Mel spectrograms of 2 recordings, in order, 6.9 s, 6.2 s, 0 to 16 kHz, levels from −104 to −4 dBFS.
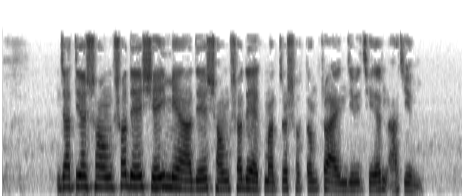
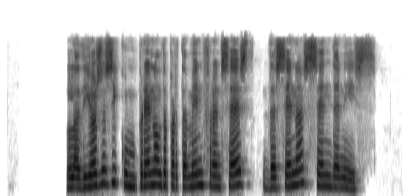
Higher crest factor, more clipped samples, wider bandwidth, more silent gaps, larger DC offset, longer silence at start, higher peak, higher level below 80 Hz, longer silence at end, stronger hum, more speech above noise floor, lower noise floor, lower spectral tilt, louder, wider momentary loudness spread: about the same, 14 dB vs 16 dB; neither; about the same, 8.2 kHz vs 8.4 kHz; neither; neither; second, 0.85 s vs 1 s; about the same, -2 dBFS vs -2 dBFS; first, -54 dBFS vs -60 dBFS; about the same, 0.6 s vs 0.6 s; neither; second, 48 dB vs over 74 dB; second, -62 dBFS vs under -90 dBFS; first, -5 dB/octave vs -3.5 dB/octave; about the same, -15 LUFS vs -16 LUFS; about the same, 10 LU vs 8 LU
